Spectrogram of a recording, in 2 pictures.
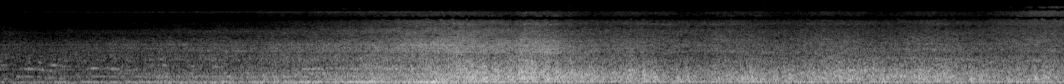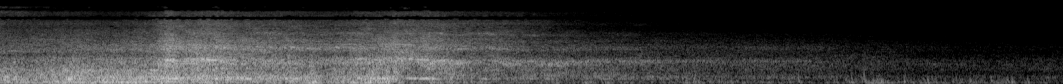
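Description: Nankai electric train passing through the station at speed without stopping: the rumble of wheels on rail swells up, is loudest around 4 to 6 seconds and again around 12 to 15 seconds, then fades as the train draws away.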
